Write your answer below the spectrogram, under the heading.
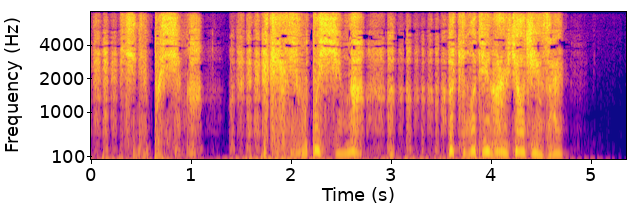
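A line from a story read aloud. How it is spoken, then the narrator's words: Abruptly cut off. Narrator (Chinese): 他的嘴还没有说完，就好像被什么东西给堵住了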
